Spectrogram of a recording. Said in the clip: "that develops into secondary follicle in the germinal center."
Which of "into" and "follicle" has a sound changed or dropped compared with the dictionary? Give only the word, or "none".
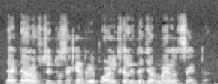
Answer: follicle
